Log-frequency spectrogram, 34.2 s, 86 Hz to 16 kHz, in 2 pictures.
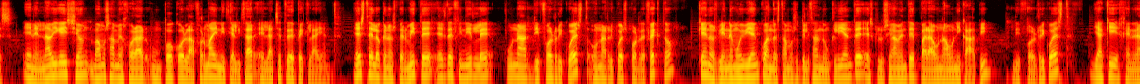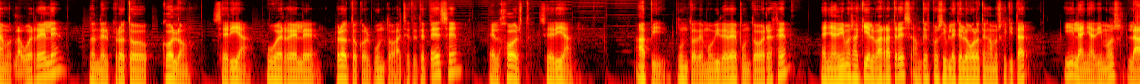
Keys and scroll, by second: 8.5 Return, 15.8 Return, 27.2 Tab, 33.7 Tab.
